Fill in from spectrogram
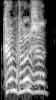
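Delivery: high, loud beckon; drunk beckoning. Acted. Drunk calling the narrator to the table, high. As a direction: draw him close. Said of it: "he beckoned".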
